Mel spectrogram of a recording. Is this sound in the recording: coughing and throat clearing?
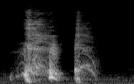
yes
